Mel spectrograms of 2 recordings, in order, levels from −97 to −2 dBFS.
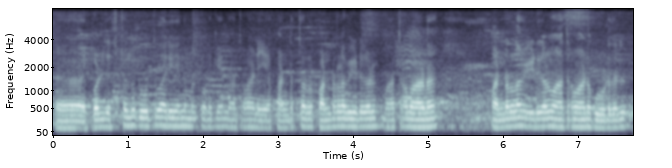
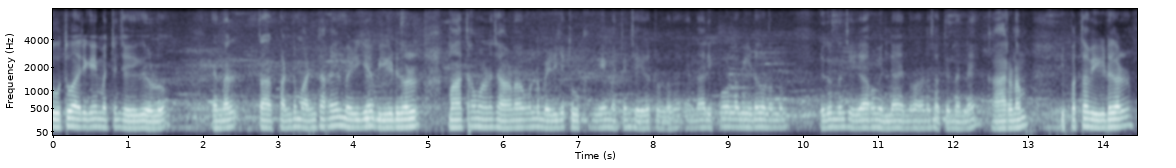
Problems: background sounds at intervals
